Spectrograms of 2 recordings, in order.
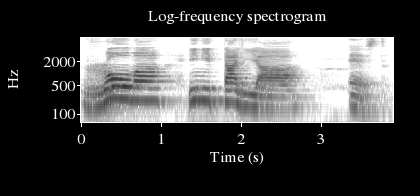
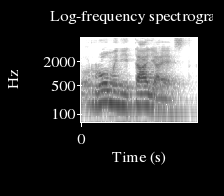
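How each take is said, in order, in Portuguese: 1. A última vogal de Italia é longa. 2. A última vogal de Italia é curta. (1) "Então eu direi" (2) "Eu não posso dizer"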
